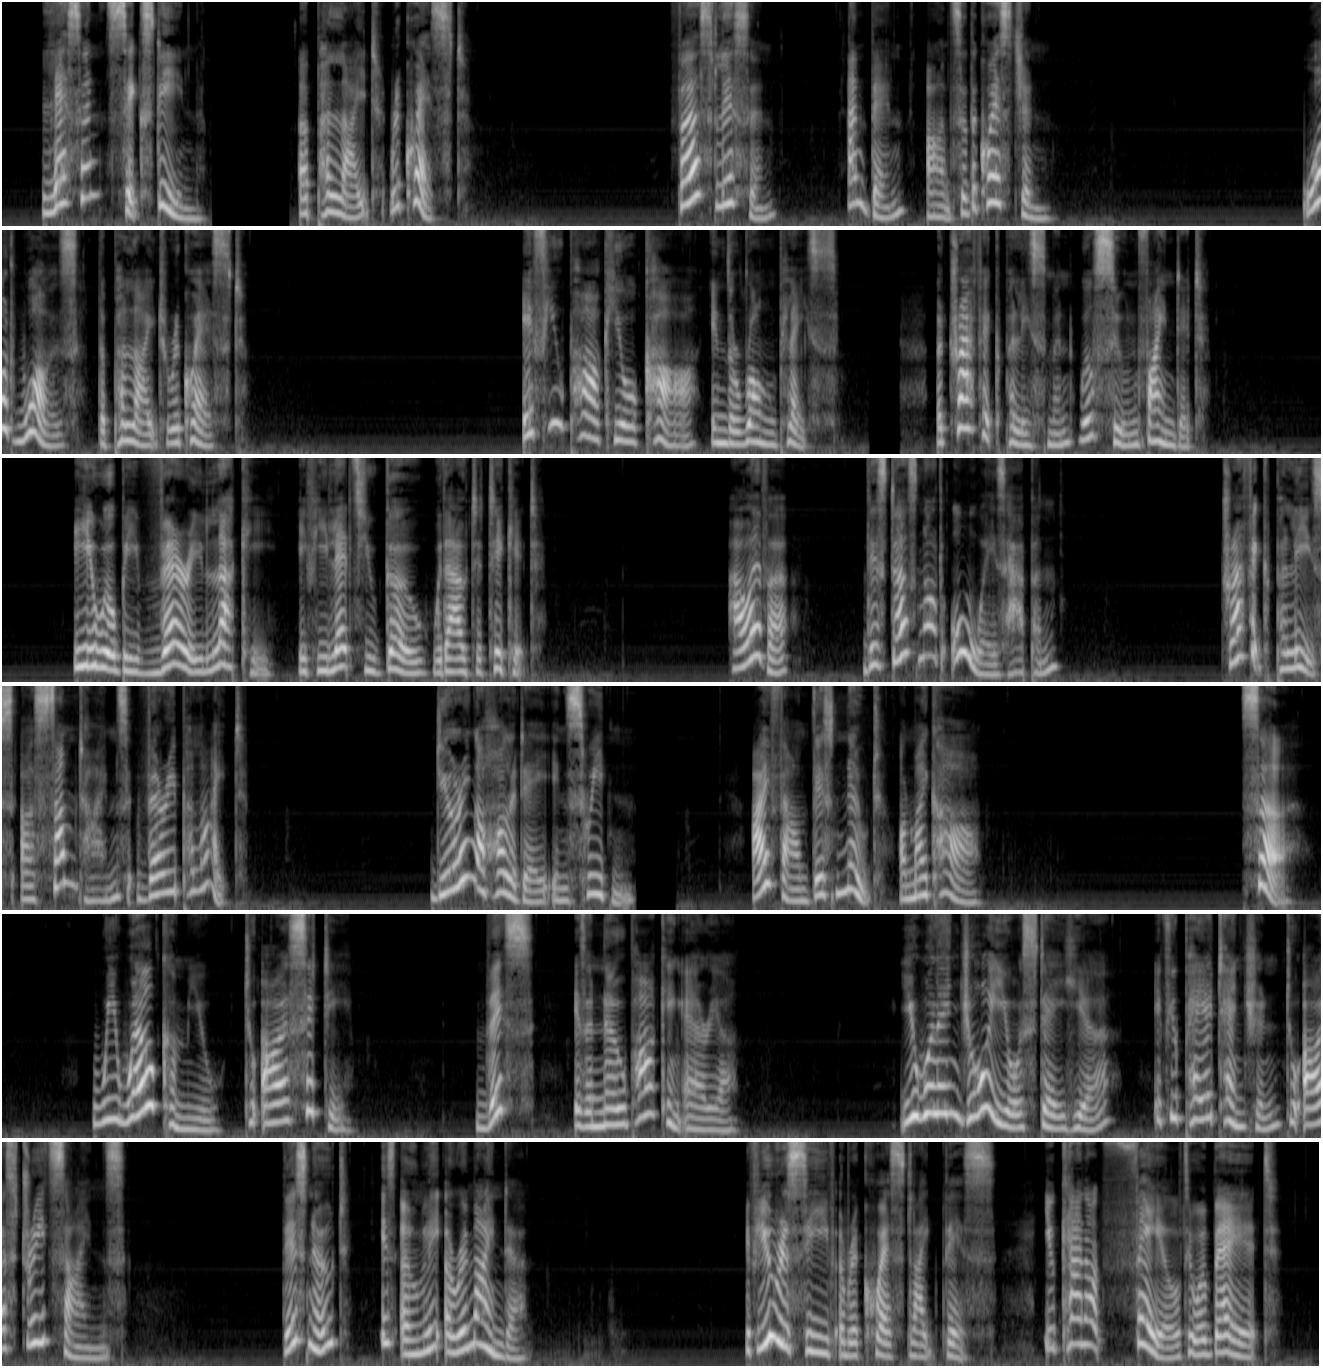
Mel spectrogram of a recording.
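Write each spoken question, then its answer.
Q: What was the polite request?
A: To pay attention to the street signs and not park in a no parking area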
